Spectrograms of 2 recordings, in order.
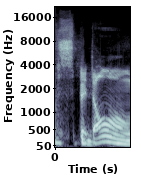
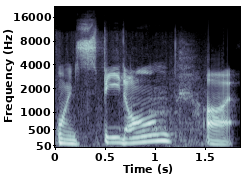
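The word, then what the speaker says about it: Speedons: Use !Speedruns, S-P-E-E-D-O-N-S. There's an S at the end of that. You're not supposed to pronounce it, but it's there.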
